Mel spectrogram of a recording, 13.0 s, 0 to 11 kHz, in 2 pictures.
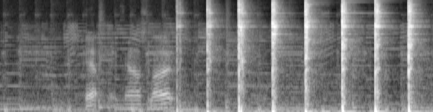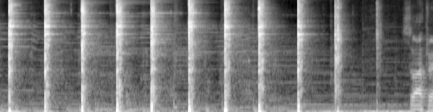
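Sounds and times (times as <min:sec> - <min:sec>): ringing metallic strikes: 0:02.6 - 0:11.7.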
